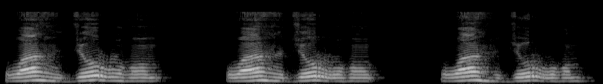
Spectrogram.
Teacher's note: را ساکن ہو، را ساکن سے پہلے ضمہ ہو، تو ہم اس را کو بھی موٹا پڑھیں گے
